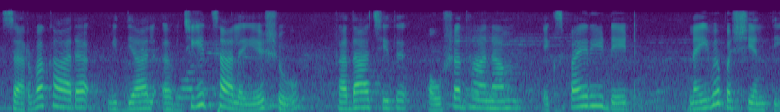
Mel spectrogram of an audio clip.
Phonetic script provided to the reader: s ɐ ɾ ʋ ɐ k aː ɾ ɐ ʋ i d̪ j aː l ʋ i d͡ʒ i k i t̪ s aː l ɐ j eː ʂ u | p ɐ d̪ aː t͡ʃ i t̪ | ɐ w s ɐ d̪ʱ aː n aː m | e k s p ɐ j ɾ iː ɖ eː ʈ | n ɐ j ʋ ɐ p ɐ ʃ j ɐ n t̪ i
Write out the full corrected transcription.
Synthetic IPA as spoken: s ɐ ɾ ʋ ɐ k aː ɾ ɐ ʋ i d̪ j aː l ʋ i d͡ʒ i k i t̪ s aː l ɐ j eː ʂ u | k ɐ d̪ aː t͡ʃ i t̪ | ɐ w ʂ ɐ d̪ʱ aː n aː m | e k s p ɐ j ɾ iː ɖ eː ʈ | n ɐ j ʋ ɐ p ɐ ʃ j ɐ n t̪ i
